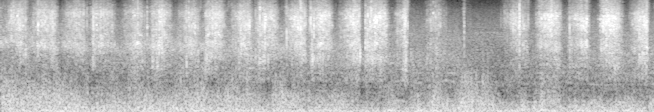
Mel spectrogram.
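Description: Climbing gear scrapes and rustles against tree bark in quick, repeated bursts.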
